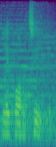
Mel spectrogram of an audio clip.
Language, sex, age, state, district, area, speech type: Malayalam, female, 18-30, Kerala, Kottayam, rural, spontaneous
